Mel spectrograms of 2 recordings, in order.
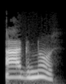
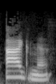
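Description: First: "Agnus" with a rounded oo-like second vowel; foreign pronunciation. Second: Said in the usual way. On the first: A narrator's reading. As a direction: say "Agnus", ending in -noos rather than -ness. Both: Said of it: "He pronounced Agnes, Agnus".

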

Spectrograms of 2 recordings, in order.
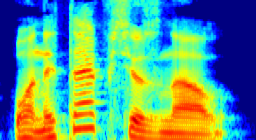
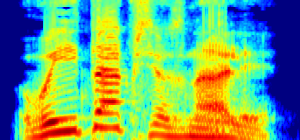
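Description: First: Said in the usual way. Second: Loud, raised-pitch accusing shout; shouting over wind. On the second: A narrator's reading. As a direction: yell it over a headwind. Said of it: "Старался я перекричать встречный ветер". (крик сквозь встречный ветер)

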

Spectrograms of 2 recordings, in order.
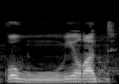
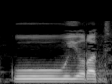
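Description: First: Kuwirat slow with the doubled w raised and pressed; nabr on the wawu. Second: Said in the usual way. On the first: Shown as a demonstration. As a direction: lean on the shadda in kuwirat, slowly. (kuwirat dibaca pelan dengan nabr pada wawu) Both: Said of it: "tampakkan dengan nabr".

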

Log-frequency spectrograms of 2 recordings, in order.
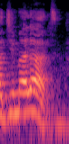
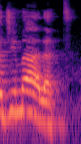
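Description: First: جمالات with a long alif after the lam; the plural reading جمالات. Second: جمالت with a short a before the t, no alif; the singular reading جمالت; Hafs reading جمالت. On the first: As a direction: say جمالات stretching the aa before the final t. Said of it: "في غير حفص". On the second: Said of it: "حفص قرأها جمالت". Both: Shown as a demonstration.

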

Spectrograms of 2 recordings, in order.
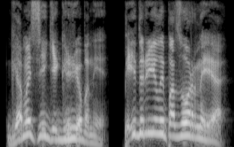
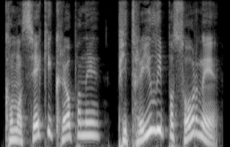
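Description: First: Furious high yelling, slowed; raging shout. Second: Entranced, puzzled echo of the words; bewildered repeating. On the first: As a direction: spit the insults out in rage. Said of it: "ярился Костоправ". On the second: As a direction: repeat it spellbound, not understanding. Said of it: "завороженно непонимающе повторил Аскел". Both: Acted.

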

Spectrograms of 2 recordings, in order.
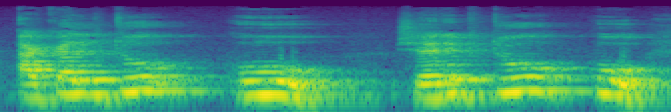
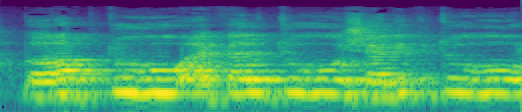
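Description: First: Each word stretched slowly, أكلته and شربته with the final هُ sounded clearly; drawn-out demo. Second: Said in the usual way. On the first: Shown as a demonstration. Teacher to students, showing the pronoun ending, drawn out slowly. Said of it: "جرب قول ضربته". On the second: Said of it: "هاء الضمير يقصد بها للمفرد المذكر".

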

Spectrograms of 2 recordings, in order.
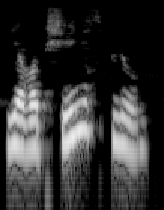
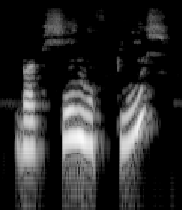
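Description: First: "вообще не сплю" slow, falling at the end; statement. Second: "Вообще не спишь" slow, soaring at the end; stunned query. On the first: Edward tells Bella about himself, "вообще не сплю" as a slow falling statement. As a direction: state "вообще не сплю" as plain fact, unhurried. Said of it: "прошептал Эдвард". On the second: Bella checks Edward's claim, "Вообще не спишь" as a stunned rising question. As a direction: echo "Вообще не спишь" in disbelief, lifting the end. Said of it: "ошеломлённо переспросила я". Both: A narrator's reading.

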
